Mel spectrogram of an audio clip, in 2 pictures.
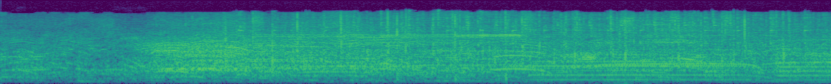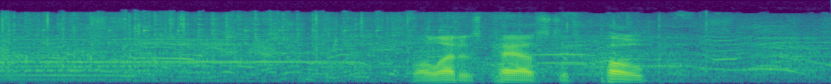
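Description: A crowd cheers and chatters outdoors.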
